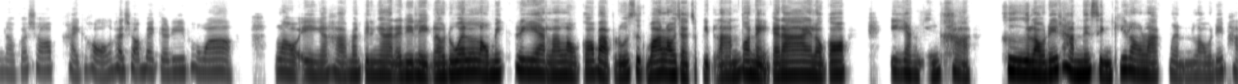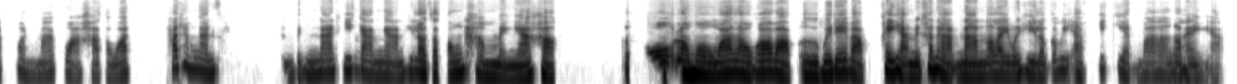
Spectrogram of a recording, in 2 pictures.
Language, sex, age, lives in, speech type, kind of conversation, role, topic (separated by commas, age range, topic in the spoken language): Thai, female, 35-39, Thailand, conversation, podcast, guest, ช่วงไหนในชีวิตที่คุณรู้สึกว่าได้เริ่มต้นใหม่อีกครั้ง?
